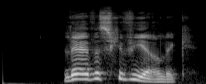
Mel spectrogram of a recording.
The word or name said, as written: levensgevaarlijk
